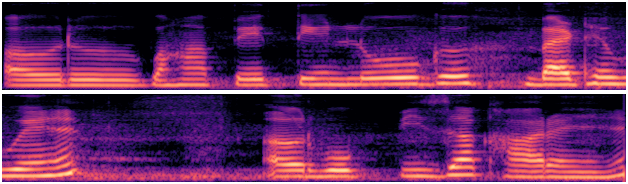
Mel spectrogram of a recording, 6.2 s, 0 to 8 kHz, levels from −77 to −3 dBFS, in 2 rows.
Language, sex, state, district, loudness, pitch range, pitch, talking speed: Hindi, female, Uttarakhand, Tehri Garhwal, -17 LUFS, 185-220 Hz, 205 Hz, 135 wpm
